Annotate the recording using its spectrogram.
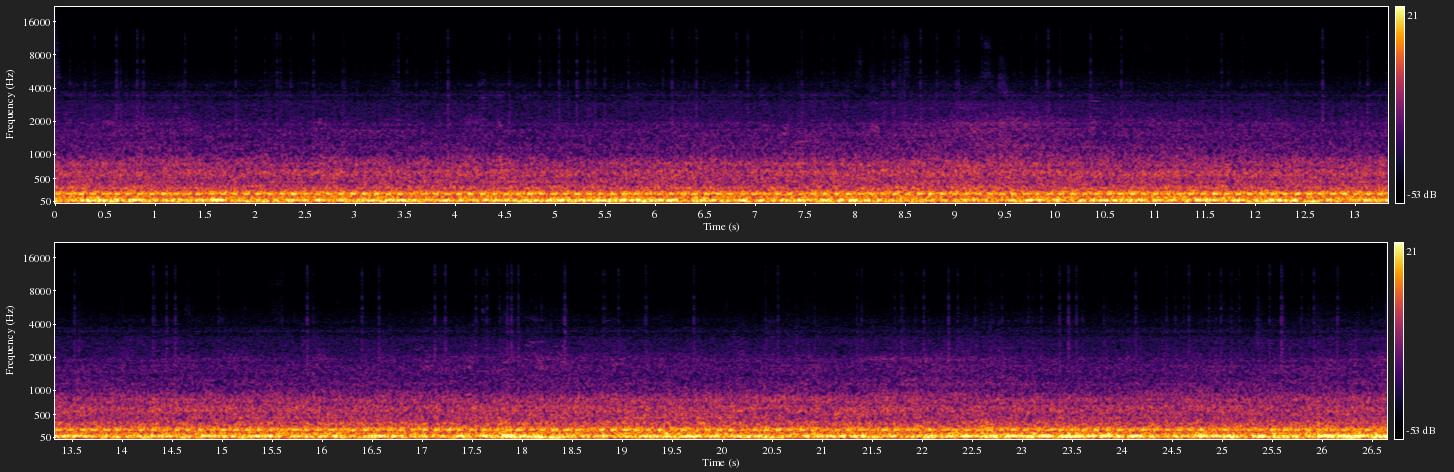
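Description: An engine drones steadily with a low rumble.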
